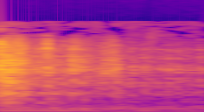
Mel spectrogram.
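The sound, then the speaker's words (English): Coins drop and clatter on a hard floor at a wake: a burst of bright metallic clinks that quickly settles into a few fainter jingles, with no voices. “You dropped some coins, Jippo.”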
